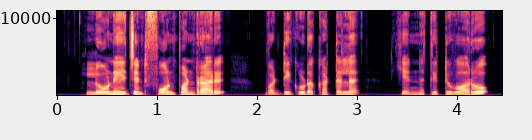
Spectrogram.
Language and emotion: Tamil, fearful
